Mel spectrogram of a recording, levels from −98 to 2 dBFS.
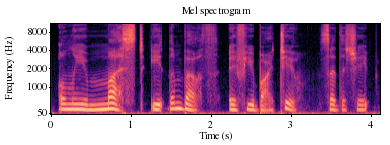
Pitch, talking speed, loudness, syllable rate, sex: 180 Hz, 190 wpm, -17 LUFS, 4.2 syllables/s, female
